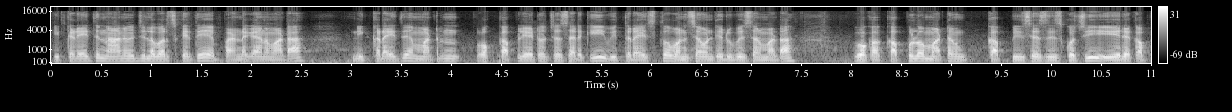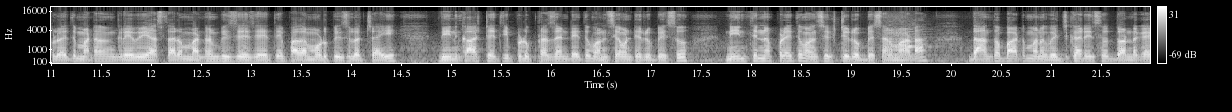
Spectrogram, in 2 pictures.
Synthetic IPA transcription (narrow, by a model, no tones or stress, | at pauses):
ikːɐɽɐjt̪e̞ːnaːnʋed͡ʒilɐʋɐɾskɐjt̪eːpɐɳɖɐɡaːɐnɐmaːʈɐ | ikːɐɽɐjt̪e̞ːmɐʈɐnɔkːɐple̞ːʈɐt͡ʃːeːsɐɾikiʋit̪ːɐɾɐjst̪o̞ːʋɐnseːʋɐɳʈiɾuːpeːsɐnːɐmaːʈɐ | ɔkɐkɐpːulo̞ːmɐʈɐnkɐpːiːseːs̬t̪iːsu̥kot͡ʃːieːɾe̞ːkɐpːuloɐjt̪eːmɐʈɐnɡɾeːʋiɛːst̪aːɾumɐʈɐnpiːs̬eːs̬ɐjt̪e̞ːpɐd̪ɐmuːɽupiːsilɔt͡ʃːaːjid̪iːnikaːsʈɐjt̪eːpːuɽupɾed͡ʒeɳʈɐjt̪eːʋɐnsɛːʋɐɳʈiɾuːpeːsu | niːnt̪inːɐpːuɽɐjt̪eːʋɐnsiksʈiɾuːp̬eːsɐnɐmaːʈɐ | d̪aːnt̪oːpaːʈumɐnɐkuʋed͡ʒikɐɾisod̪ɔɳɖɐɡa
